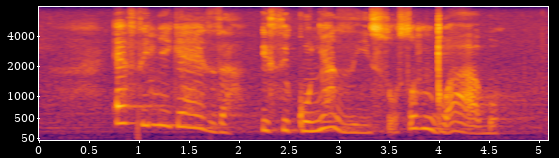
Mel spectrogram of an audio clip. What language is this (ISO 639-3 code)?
zul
